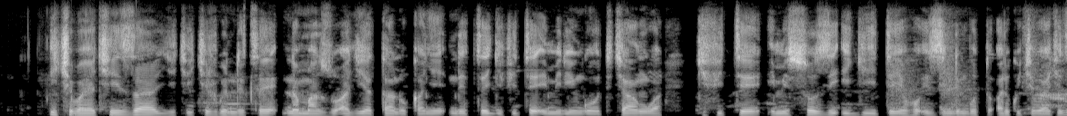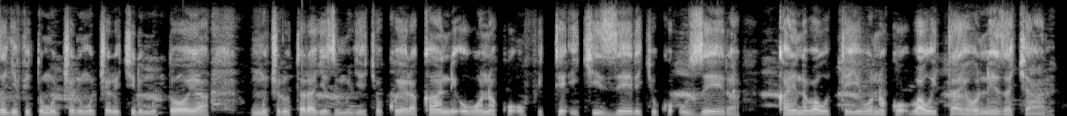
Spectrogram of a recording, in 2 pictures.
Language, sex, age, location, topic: Kinyarwanda, male, 18-24, Huye, agriculture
